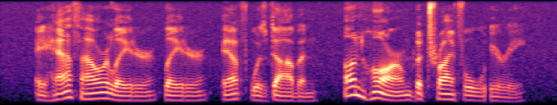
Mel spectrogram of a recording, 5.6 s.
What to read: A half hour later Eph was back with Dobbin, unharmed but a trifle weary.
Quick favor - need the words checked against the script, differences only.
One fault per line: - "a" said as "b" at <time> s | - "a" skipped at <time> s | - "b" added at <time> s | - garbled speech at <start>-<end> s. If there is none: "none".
- "later" added at 1.6 s
- "back with" skipped at 2.7 s
- "but" skipped at 4.2 s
